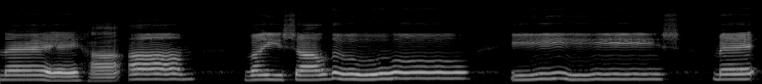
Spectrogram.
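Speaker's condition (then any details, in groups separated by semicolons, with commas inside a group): No condition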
